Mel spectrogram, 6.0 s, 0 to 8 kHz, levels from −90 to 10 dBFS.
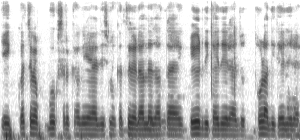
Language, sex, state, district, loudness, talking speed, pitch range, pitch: Hindi, male, Rajasthan, Bikaner, -17 LUFS, 230 wpm, 115-125 Hz, 120 Hz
